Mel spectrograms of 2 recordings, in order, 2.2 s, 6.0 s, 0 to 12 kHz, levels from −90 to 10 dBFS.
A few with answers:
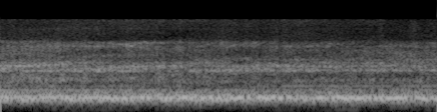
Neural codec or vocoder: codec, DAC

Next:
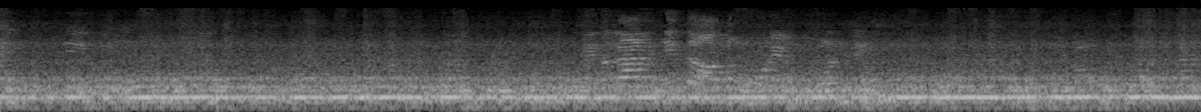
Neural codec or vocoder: none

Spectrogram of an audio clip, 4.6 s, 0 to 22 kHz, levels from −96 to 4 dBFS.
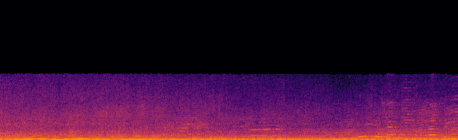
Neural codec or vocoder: none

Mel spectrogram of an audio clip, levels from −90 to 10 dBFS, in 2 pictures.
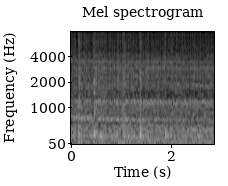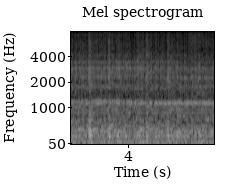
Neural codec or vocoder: vocoder, BigVGAN v2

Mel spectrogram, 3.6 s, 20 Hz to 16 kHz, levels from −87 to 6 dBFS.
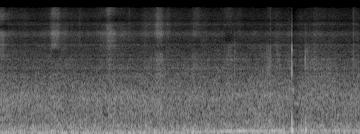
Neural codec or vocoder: autoencoder, DAC-VAE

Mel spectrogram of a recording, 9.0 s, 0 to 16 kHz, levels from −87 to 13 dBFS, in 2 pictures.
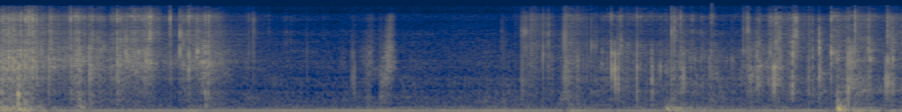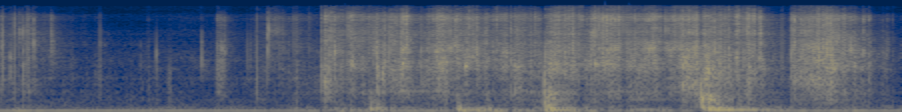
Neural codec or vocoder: codec, SNAC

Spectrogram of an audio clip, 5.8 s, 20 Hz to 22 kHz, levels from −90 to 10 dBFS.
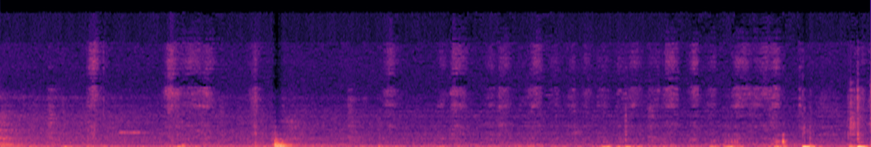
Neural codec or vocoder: none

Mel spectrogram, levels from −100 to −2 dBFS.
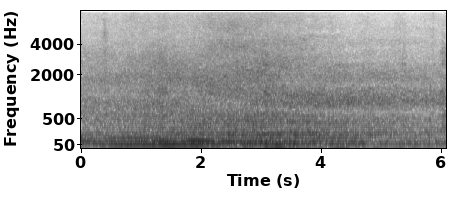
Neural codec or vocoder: none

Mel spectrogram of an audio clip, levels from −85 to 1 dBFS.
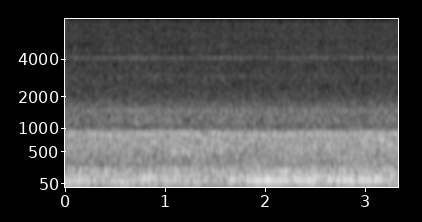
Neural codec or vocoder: vocoder, Vocos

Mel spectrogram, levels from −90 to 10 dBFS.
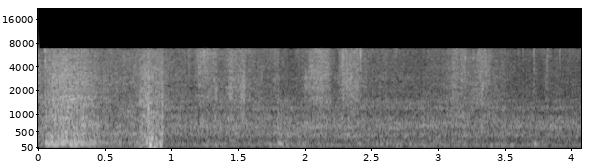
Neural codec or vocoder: vocoder, Vocos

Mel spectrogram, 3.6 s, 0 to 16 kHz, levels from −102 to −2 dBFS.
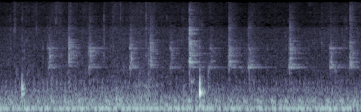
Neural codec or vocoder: vocoder, Vocos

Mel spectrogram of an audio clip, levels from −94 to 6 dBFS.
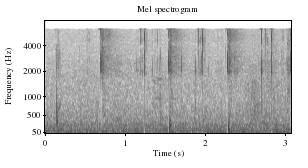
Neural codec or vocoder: none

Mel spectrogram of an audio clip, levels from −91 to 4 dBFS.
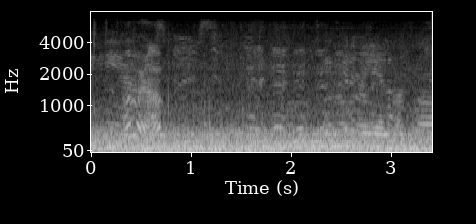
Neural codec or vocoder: none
